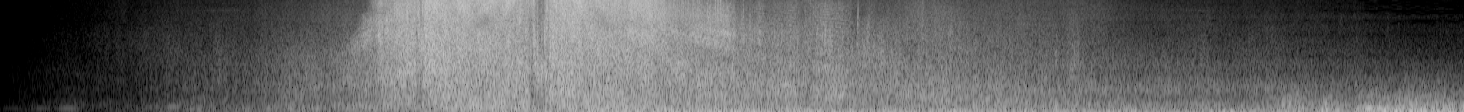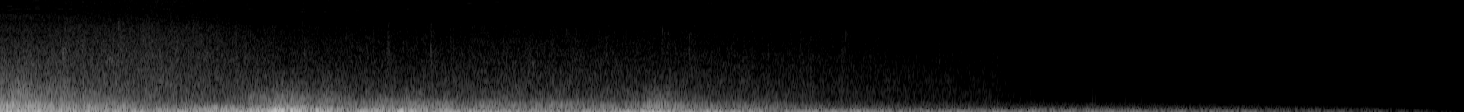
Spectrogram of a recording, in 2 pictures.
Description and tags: A high-energy, electric-sounding explosion. It might be a plasma charge, an antimatter bomb, a broken warp drive, or something else.
alien, antimatter, bomb, electric, explosion, plasma, radiation, sci-fi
